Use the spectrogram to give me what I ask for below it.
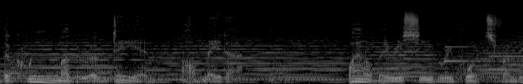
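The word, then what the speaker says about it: Almedha: Apparently it's pronounced Almeida, not Almeda, so I apologize.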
